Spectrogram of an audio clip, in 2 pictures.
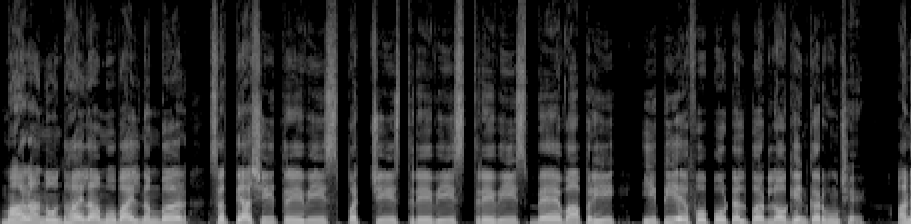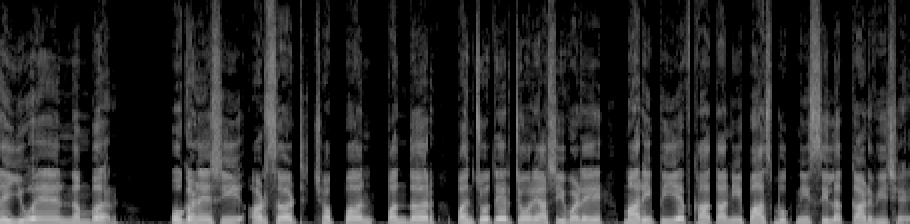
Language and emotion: Gujarati, neutral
